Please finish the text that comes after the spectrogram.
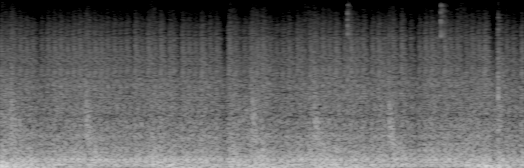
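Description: Rapid gunfire in the space game Space Crew, a dense, sustained burst of booming shots and explosions that fills the whole stretch at steady loudness with no talk.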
